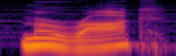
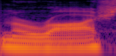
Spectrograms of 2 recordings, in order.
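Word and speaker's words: Marach: near corpse of Malik morac marak Malik last time I said it Mirage the entire time the fake net later told us that was the incorrect way to pronounce this it is morac Obama Mar that's right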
